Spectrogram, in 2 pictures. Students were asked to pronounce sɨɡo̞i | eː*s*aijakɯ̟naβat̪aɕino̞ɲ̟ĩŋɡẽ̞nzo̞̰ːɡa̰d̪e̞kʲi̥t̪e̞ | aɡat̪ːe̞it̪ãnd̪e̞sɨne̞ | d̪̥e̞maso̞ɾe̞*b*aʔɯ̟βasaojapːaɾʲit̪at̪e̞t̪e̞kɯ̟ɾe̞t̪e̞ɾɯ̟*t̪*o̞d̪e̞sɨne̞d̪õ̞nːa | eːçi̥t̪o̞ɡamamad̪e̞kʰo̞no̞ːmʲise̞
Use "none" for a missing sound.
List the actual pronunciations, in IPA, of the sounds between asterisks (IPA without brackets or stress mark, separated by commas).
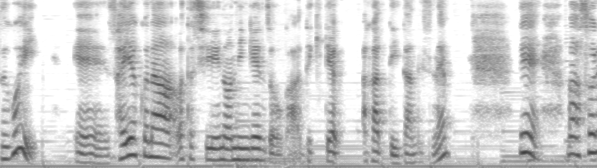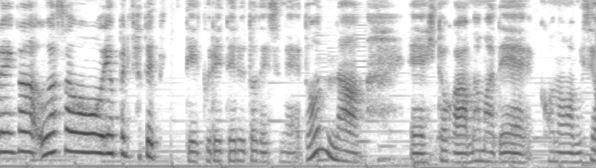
s, ɡ, t̪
